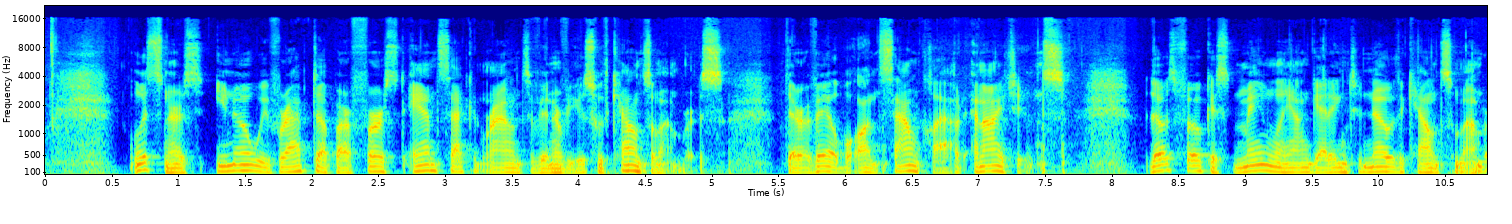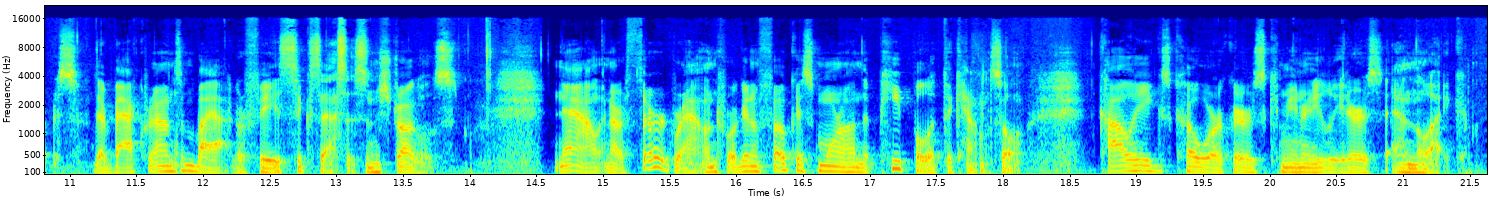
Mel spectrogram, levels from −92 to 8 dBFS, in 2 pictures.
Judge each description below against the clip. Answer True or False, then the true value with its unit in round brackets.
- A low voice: True (110 Hz)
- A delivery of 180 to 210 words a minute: False (170 wpm)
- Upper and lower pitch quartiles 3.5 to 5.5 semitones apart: True (3.9 semitones)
